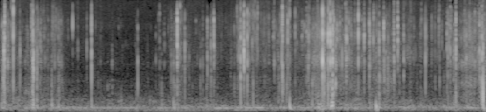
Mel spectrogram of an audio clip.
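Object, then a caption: Metallized foil tea bag pouch. Fingertips crinkle and squeeze a small, empty-looking gold foil tea bag, a metallized pouch with a paper label, held close to the ear. Quiet, bright crackles and crisp crinkling snaps come in irregular bursts, with denser, louder clusters toward the middle and a short, dry decay.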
